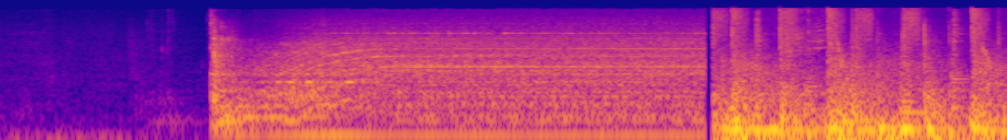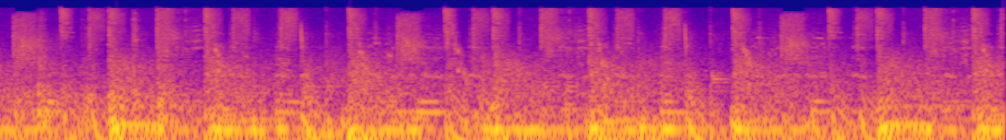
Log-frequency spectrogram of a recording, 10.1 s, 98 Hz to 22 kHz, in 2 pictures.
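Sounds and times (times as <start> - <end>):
metal lathe running: 1.1 - 3.6
loud music: 3.6 - 10.0.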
